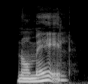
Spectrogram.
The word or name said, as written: normal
